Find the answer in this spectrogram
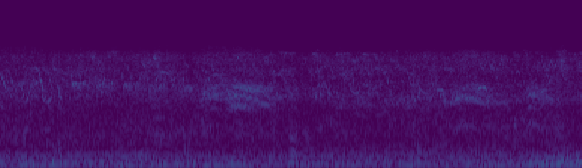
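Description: Near silence, with faint distant bird calls.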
